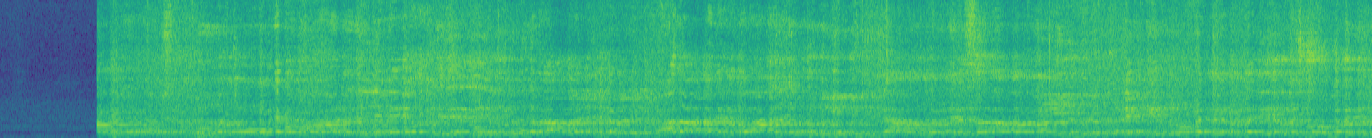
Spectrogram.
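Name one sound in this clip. A group of men chant together in unison.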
